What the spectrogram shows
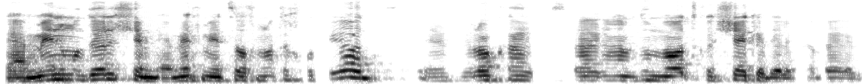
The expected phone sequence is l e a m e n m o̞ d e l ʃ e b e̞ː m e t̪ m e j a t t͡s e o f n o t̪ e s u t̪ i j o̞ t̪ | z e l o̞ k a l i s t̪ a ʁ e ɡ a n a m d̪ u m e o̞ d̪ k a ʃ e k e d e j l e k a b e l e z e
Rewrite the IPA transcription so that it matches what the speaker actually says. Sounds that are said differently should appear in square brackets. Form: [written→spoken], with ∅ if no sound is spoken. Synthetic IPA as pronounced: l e a m e n m o̞ d e l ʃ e b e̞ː m e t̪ m e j a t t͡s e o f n o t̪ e [s→χ] u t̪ i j o̞ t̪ | z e l o̞ k a l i s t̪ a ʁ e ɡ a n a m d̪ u m e o̞ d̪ k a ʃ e k e d e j l e k a b e l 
